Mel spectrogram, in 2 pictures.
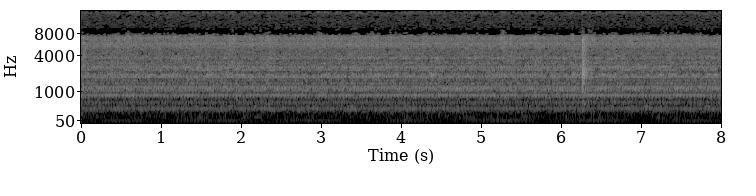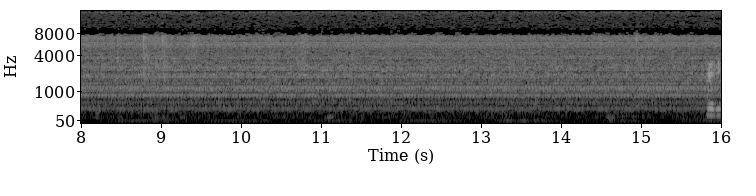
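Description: Faint, steady electrical hum made of several held tones, with a single soft click about six seconds in.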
